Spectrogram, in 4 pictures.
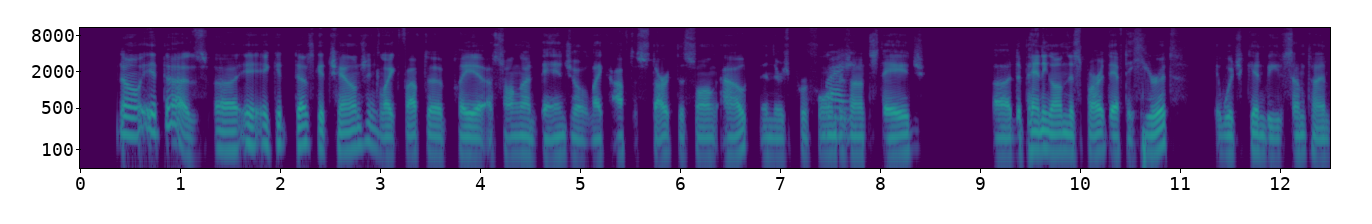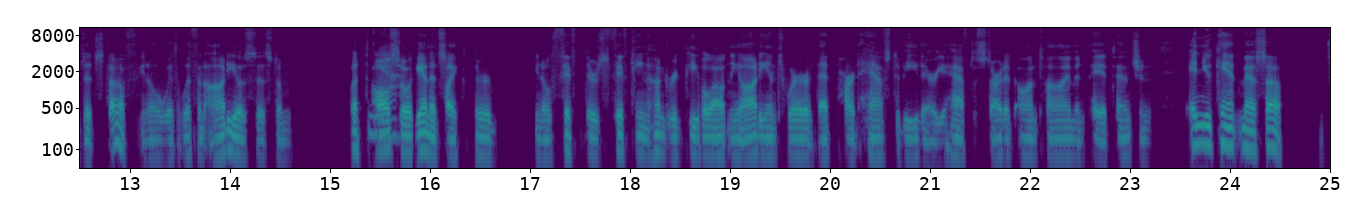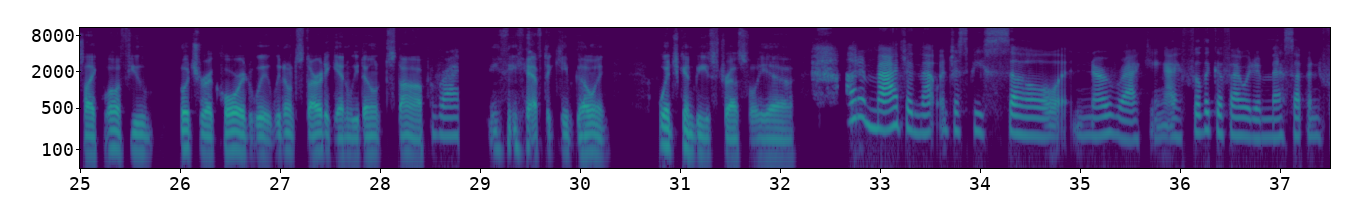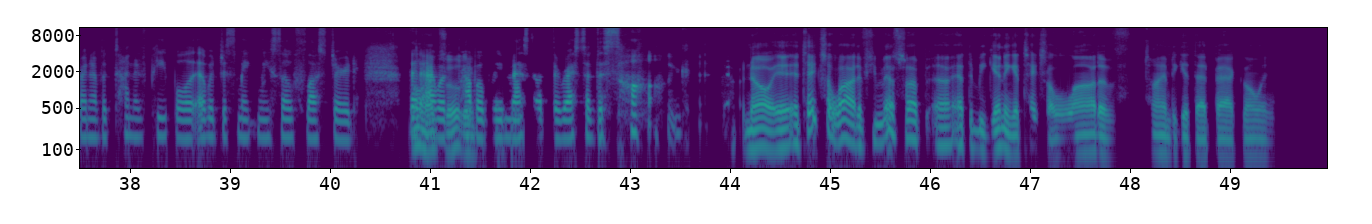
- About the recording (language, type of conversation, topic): English, unstructured, How can one get creatively unstuck when every idea feels flat?
- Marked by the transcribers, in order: laughing while speaking: "you you"; laughing while speaking: "song"; laugh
